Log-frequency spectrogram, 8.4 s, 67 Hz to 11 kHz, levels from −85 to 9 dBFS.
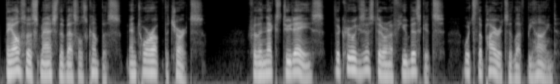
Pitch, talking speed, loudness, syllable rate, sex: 120 Hz, 205 wpm, -19 LUFS, 5.6 syllables/s, male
